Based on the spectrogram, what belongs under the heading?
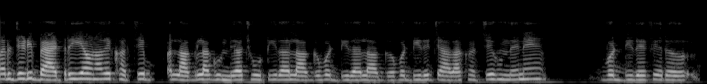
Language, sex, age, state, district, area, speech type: Punjabi, female, 18-30, Punjab, Ludhiana, urban, spontaneous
